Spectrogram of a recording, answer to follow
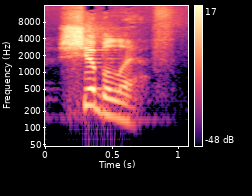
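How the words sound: It begins with an sh sound, Gileadite-style.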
